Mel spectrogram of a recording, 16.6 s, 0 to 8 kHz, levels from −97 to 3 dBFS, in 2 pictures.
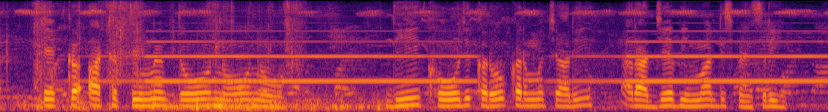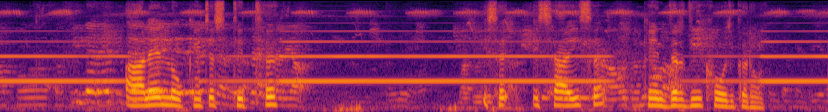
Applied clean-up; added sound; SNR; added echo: none; Wind instrument, woodwind instrument; 8 dB; none.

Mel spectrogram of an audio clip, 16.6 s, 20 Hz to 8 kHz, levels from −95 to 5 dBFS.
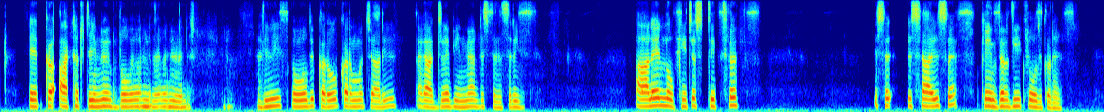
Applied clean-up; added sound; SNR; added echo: neural diffusion model UNIVERSE++.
